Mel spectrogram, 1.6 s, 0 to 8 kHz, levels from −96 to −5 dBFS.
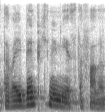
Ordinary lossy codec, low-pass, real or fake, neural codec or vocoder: none; 7.2 kHz; real; none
